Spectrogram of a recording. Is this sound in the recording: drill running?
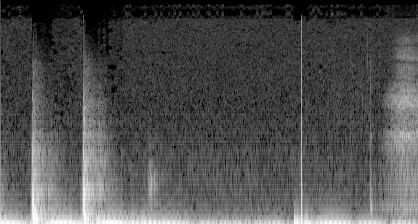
no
